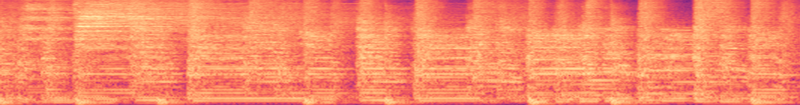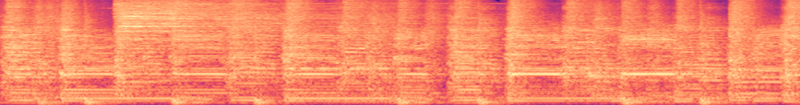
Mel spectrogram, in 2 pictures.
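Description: Live band playing an instrumental passage of a ska song, with electric guitar, bass guitar and drum kit and no vocals, loud in a small room.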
